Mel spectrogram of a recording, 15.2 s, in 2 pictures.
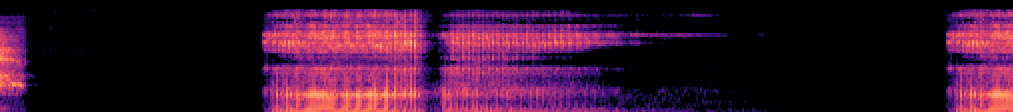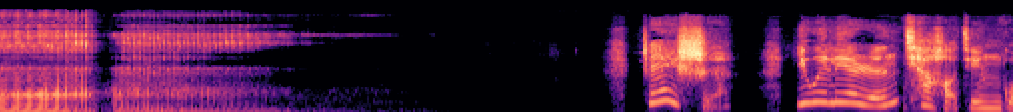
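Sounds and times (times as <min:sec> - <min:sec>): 
wolf snoring while asleep: 0:02.0 - 0:05.3, 0:07.1 - 0:10.5
speech: 0:12.7 - 0:15.1.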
